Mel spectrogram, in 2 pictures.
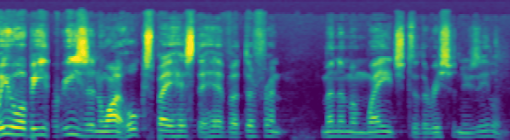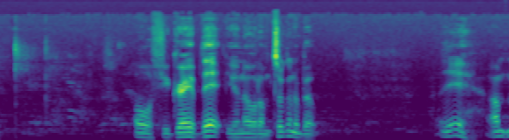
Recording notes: Live From IwiTapu Destiny Church Hawkes Bay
